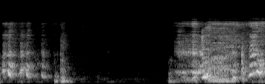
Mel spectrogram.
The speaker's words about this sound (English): Besides, oh man, I pulled a muscle in my rib, coughing.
